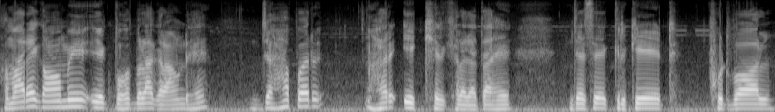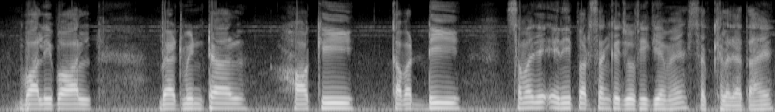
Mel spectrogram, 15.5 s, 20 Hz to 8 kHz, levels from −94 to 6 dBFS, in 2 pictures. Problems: constant background noise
